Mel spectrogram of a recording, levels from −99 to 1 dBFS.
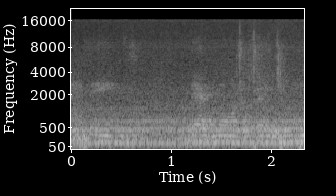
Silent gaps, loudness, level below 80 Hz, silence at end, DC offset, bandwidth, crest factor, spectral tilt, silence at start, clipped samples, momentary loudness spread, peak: none; -34 LUFS; -50 dBFS; 0 s; under 0.1%; 17 kHz; 14 dB; -5.5 dB/octave; 0 s; under 0.1%; 5 LU; -18 dBFS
